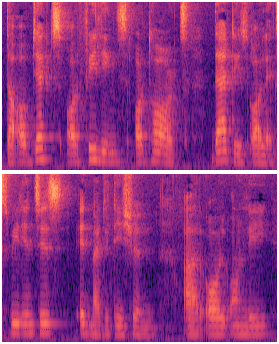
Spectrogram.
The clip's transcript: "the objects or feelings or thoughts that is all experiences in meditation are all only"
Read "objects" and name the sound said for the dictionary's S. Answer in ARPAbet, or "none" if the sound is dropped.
S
